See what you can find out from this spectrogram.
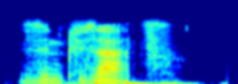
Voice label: sorry, occitan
